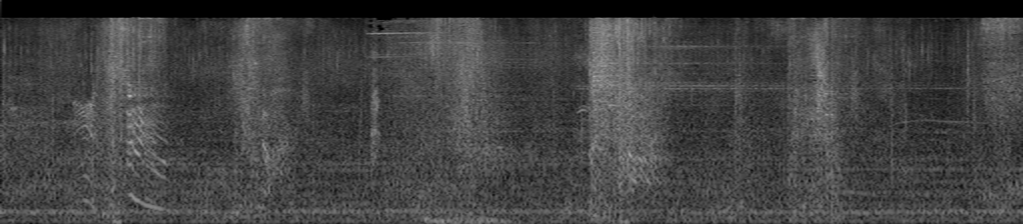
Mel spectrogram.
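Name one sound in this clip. Magic blasts whoosh and burst.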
